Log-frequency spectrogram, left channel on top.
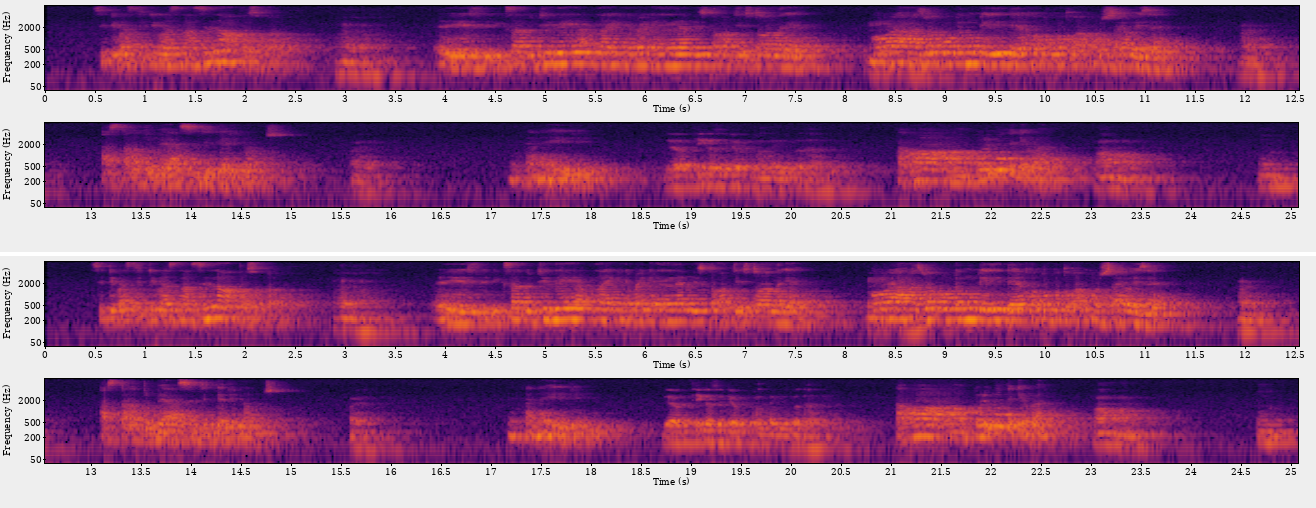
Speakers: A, on the right; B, on the right.
A: চিটিবাছ টিটিবাছ নাছিল না অটো-চটো।
B: হয়, হয়।
A: এই ৰিক্সাত উঠিলেই আপোনাৰ এইখিনি পৰা, এই খিনিলে বিশ টকা, ত্ৰিশ টকা লাগে।
B: উম,
A: ঘৰ
B: উম,
A: আহা যোৱা কৰোঁতে মোৰ ডেইলী ডেৰশ, দুশ টকা খৰচাই হৈ যায়।
B: হয়।
A: ৰাস্তা-ঘাটো বেয়া আছিল তেতিয়াৰ দিনত।
B: হয়।
A: সেইকাৰণে এৰি দিলো।
B: দিয়ক ঠিক আছে দিয়ক, ভাল লাগিল কথা পাতি।
A: অ', কৰিব কেতিয়াবা।
B: অ', অ'।
A: উম।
